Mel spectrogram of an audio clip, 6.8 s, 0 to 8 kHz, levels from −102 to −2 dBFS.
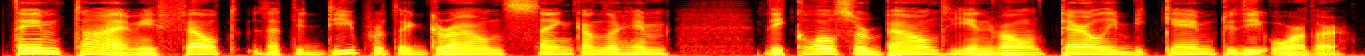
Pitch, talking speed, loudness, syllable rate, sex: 115 Hz, 200 wpm, -21 LUFS, 5.5 syllables/s, male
